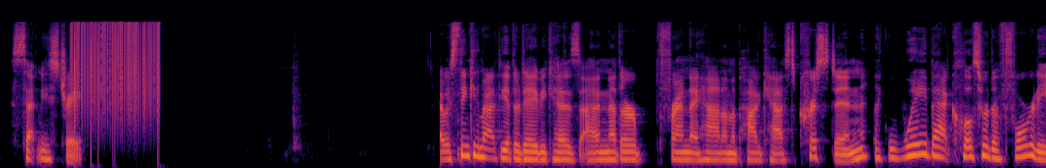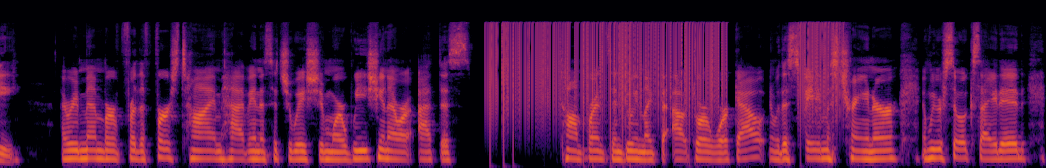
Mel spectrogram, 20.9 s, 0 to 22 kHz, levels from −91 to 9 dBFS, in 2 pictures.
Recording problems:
crackling; loud; at 0.5 s, from 15 to 18 s and at 18 s; 4 dB below the speech

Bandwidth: 13.5 kHz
